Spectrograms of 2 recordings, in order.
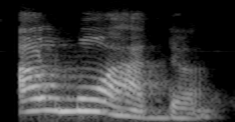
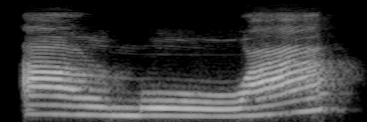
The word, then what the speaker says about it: almohada: Almohada, vamos ver, começa por A. Mas esse al é a sílaba tônica da palavra? Vamos pronunciar. Almohada. A sílaba tônica está aqui. Almohada.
